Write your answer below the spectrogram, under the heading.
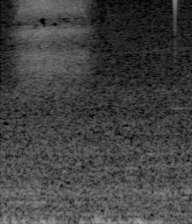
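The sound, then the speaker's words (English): A deep inhaled breath taken during a guided relaxation exercise: a steady, airy rush of air lasting about two seconds, with no talking. “Take a deep breath in.”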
